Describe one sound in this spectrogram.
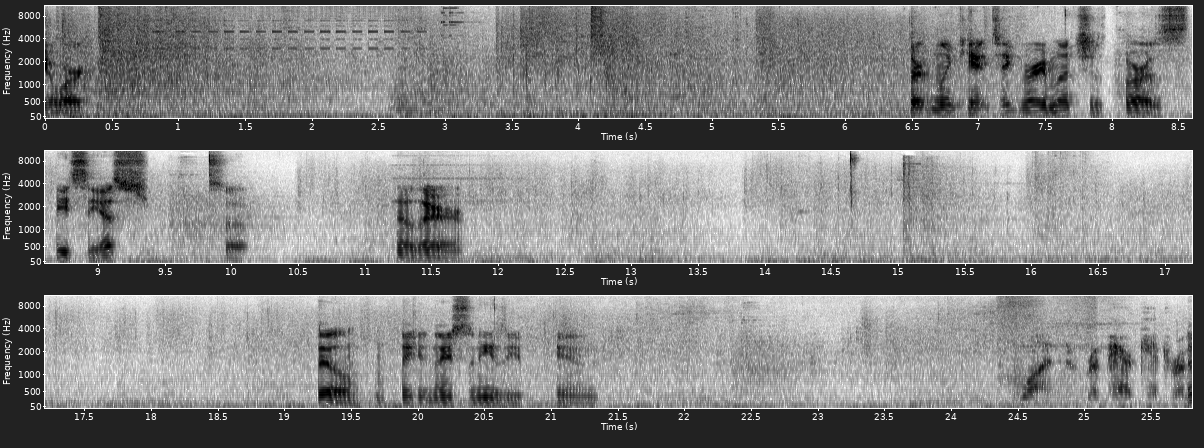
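Engines roar and whoosh in a video game.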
